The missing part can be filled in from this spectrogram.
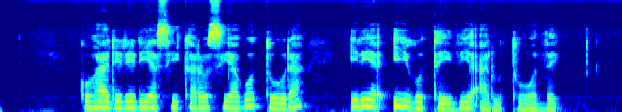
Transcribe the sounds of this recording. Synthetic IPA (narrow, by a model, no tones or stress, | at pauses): koɦaɾeɾeɾeasikaɾɔsiaɣotoɾa | iɾeaiːɣoteiðia̰ʔaɾutoɔðɛ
